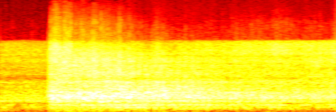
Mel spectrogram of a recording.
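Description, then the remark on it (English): A steady roar of stormy sea and wind off the coast of Maine breaks into a sudden loud thunderclap, which keeps rumbling heavily and fades only slowly. No one speaks. “a killer who, as our story opens, is fighting desperately and alone against a raging storm off the coast of Maine.”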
